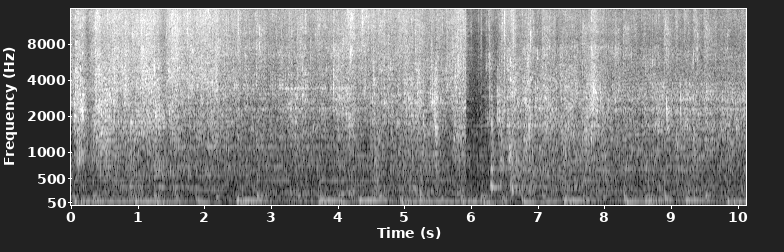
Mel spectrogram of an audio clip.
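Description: Cleaning solution pouring from a container into a plastic bag holding range hood parts, a steady rush of splashing liquid with a short break about six seconds in. Background music plays underneath.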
